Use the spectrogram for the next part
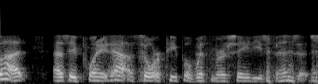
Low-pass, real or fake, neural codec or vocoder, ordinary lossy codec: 7.2 kHz; fake; vocoder, 22.05 kHz, 80 mel bands, WaveNeXt; AAC, 16 kbps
